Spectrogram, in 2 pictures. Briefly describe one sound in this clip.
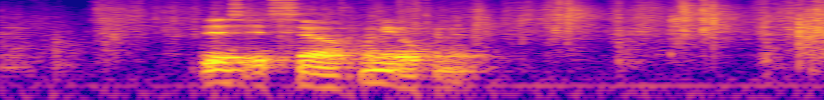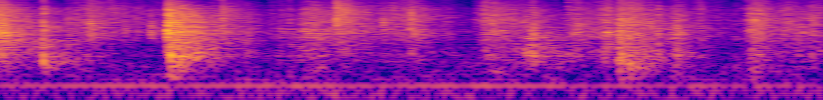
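Plastic packaging crinkles and rattles.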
